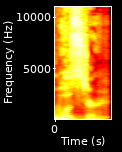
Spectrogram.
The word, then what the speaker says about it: Worcester: Leanne lives in Worcester.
